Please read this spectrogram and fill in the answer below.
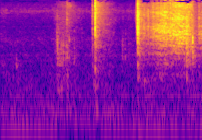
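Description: A tarot card being laid back down and slid across the table and the other cards: two light clicks about a second in, then a brief rubbing scrape.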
